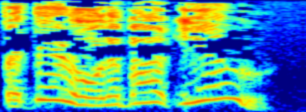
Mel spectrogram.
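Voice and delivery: high, surprised protest; high-pitched girlish exclamation; exclaiming. A narrator's reading. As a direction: blurt it out in astonishment. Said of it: "exclaimed Wendy".

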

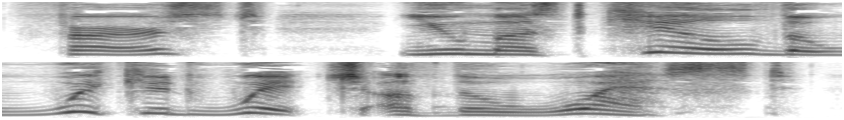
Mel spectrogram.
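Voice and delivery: slow, booming beast voice of Oz; grand slow roar from a huge animal. Acted. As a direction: roar it out slowly like a great beast. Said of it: "the huge animal roared".

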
